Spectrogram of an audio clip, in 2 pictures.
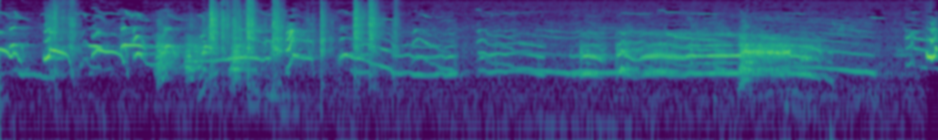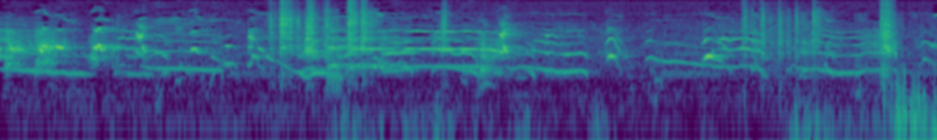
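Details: Belgian Malinois puppy whining in long, wavering high-pitched tones that rise and fall like small howls, broken by brief yelps, with scattered sharp knocks and rustling in the background.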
